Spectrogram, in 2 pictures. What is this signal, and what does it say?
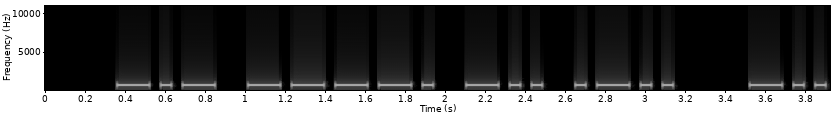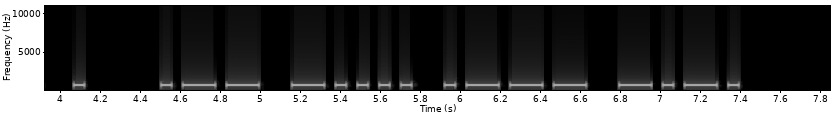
Morse code, heard as a keyed tone, about 21 wpm, 700 Hz. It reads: K9DL DE W6JC
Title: USA Callsign DE Callsign - 4 Characters - 22wpm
